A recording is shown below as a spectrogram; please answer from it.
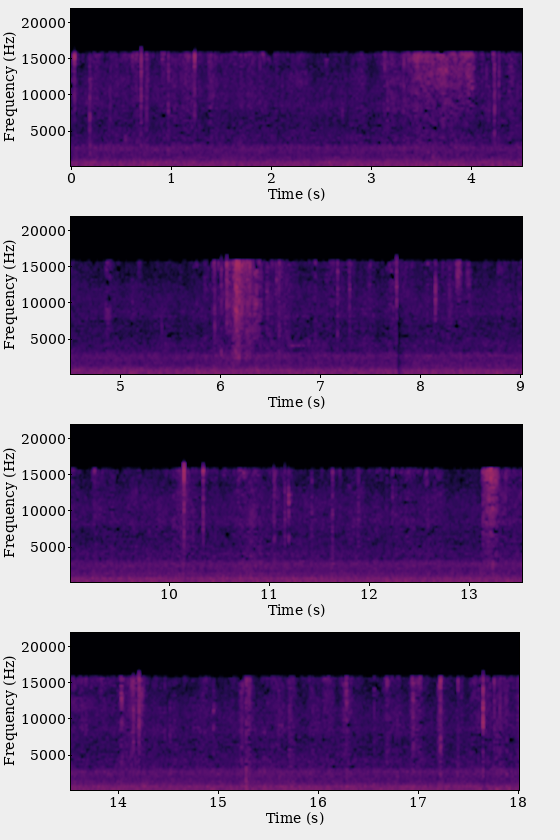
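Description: Plastic craft wire strands being handled and pulled through a woven lattice, giving a few soft clicks and rustles over a steady background hiss. The clearest come about six and thirteen seconds in.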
